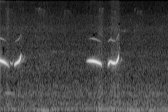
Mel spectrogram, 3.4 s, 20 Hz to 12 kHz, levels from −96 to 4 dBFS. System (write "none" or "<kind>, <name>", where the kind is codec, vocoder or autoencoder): none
